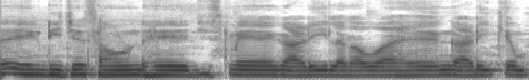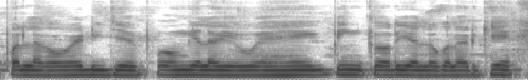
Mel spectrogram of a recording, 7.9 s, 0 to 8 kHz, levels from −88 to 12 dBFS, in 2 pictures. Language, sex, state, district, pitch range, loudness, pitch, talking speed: Hindi, male, Uttar Pradesh, Gorakhpur, 130-140 Hz, -16 LUFS, 135 Hz, 195 wpm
